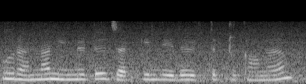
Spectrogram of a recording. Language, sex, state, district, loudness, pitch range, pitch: Tamil, female, Tamil Nadu, Nilgiris, -15 LUFS, 215-245 Hz, 225 Hz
